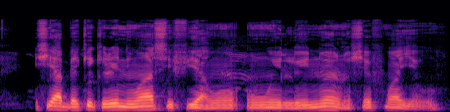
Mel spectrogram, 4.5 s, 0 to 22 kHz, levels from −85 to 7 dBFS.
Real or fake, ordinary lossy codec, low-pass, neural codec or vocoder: real; none; 10.8 kHz; none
